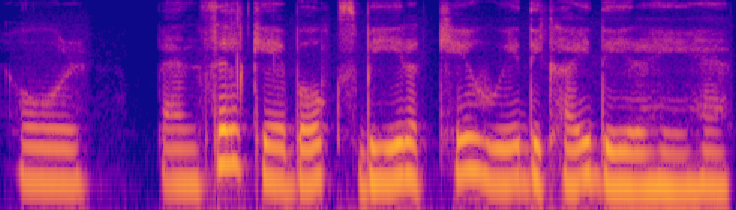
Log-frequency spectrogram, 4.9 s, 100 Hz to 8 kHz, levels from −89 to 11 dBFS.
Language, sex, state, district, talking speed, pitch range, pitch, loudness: Hindi, female, Uttar Pradesh, Saharanpur, 135 wpm, 180-195 Hz, 185 Hz, -17 LUFS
